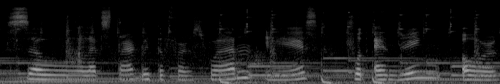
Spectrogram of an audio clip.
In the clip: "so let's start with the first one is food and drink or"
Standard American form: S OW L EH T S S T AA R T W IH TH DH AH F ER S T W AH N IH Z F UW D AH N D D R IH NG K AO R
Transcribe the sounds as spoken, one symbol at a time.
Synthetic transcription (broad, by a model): S OW L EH T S S T AA R T W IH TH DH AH F ER S T W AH N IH S F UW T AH N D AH R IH NG AO R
